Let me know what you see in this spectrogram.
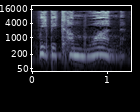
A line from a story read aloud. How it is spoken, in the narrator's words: she whispered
